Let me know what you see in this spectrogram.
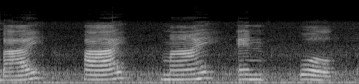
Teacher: Place of articulation bilabial or two lips, produced with the two lips B, P, M, W, as in by, pie, my, and wall.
